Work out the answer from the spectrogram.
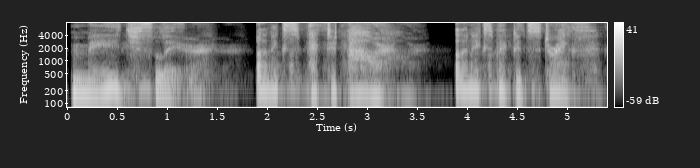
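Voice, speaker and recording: A woman voicing a grim, vengeful, haunted female ranger hero in a fantasy game, with terse, brooding, breathy lines. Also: low-pitched, a little mellow, exaggerated voice. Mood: cool, terse. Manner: measured, terse, brooding delivery. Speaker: video game voice actor. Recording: long reverb on the voice.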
